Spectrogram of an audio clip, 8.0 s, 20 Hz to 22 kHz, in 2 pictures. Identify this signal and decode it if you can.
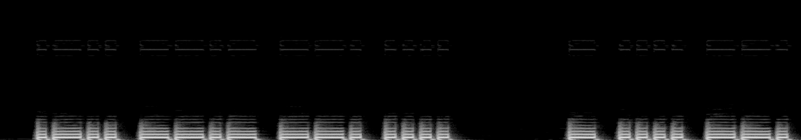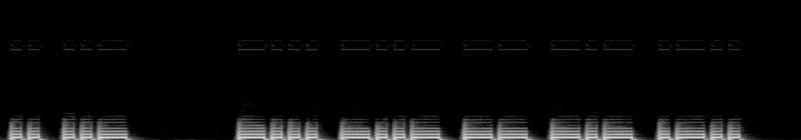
Morse code, heard as a keyed tone, about 27 wpm, 470 Hz. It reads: LQGH THGIU BXMKL
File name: 25WPM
